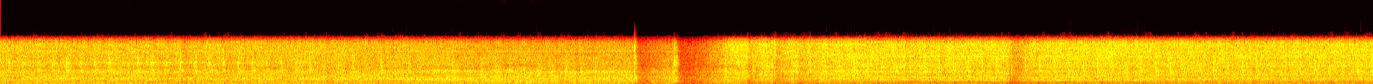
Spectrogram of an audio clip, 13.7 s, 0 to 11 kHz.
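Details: 1999 Ford F150 5.4 2V V8 at idle, heard via wood stethoscope on the passenger-side exhaust manifold from underneath: steady, rapid knock, owner suspects cylinder two or rod knock; no cam phasers; cause unconfirmed.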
